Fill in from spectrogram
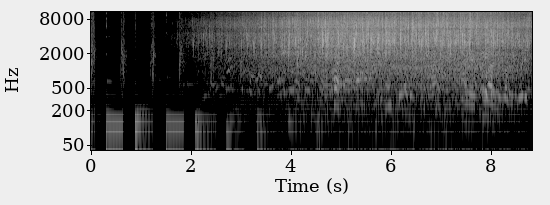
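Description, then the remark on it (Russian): A brief voice at the start gives way to a heavy, steady gush of liquid splashing onto the ground, a loud, continuous torrent of an elephant emptying its bladder, building and holding to the end. “Вы слышите, как слон опорожняет мочевой пузырь.”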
